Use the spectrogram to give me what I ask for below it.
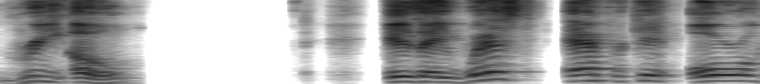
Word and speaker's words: griot: The T is silent. The living, breathing historian of Wakandan history. To fully appreciate that, let's define what a Griot is. A Griot, pronounced Griot, is a West African oral historian, musician, storyteller, and poet.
